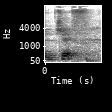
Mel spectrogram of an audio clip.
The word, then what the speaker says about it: GIF: The GIF. – Ah, and how is that spelled? – G-I-F. – Good job. – But pronounced J-I-F.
